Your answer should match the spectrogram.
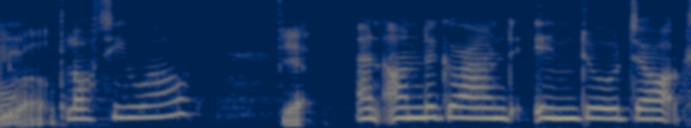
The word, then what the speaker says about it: Lotte World: Lotte World?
